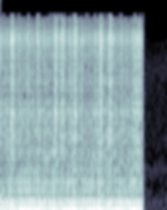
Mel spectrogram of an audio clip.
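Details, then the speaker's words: Petrol car at idle, heard at the rear bumper by the tailpipe; exhaust pulses now and then stumble out of rhythm, an intermittent misfire with the check engine light but no stored codes; plugs, coils or wiring are suspected. "if you go back to the rear bumper of the car, then you can clearly hear how it goes, the exhaust from the exhaust pipe was not carried out in time with the operation of the engine, that is unevenly, this means that the error is floating"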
